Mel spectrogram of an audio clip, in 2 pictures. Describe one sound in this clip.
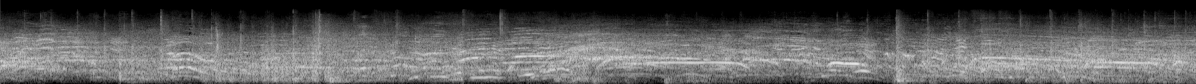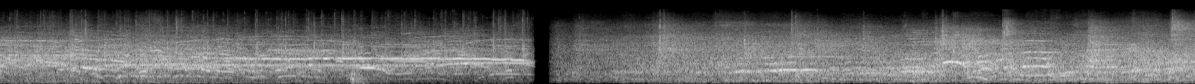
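Hockey sticks clack against the puck and each other.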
